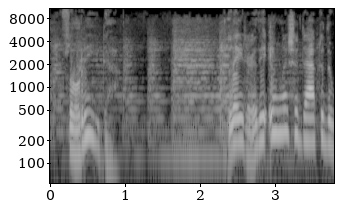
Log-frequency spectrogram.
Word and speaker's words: Florida: The people who lived there called the land Cautio, but over time the name Florida was accepted. The Spanish pronounced the name with the emphasis on the middle syllable, Florida.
